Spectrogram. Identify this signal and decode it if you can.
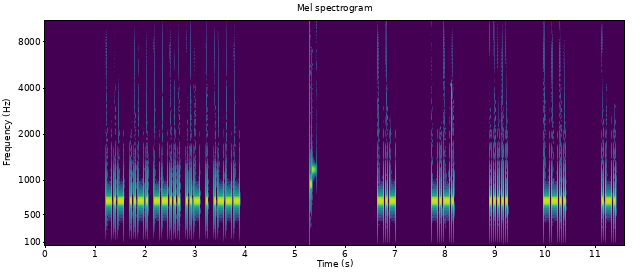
Morse code, heard as a keyed tone, about 30 wpm, spaced as for 16 wpm, 700 Hz. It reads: KF7UEJ KC5ZR
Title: USA Call Signs - 6x Character Spacing - 30wpm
